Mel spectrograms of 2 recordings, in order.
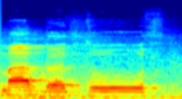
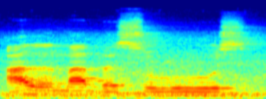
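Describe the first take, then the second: First: The final consonant is a TH sound. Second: The final consonant is an S sound. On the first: The speaker calls it right. "ini adalah huruf fa" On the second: The speaker calls it wrong. "dibaca sin atau shin"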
